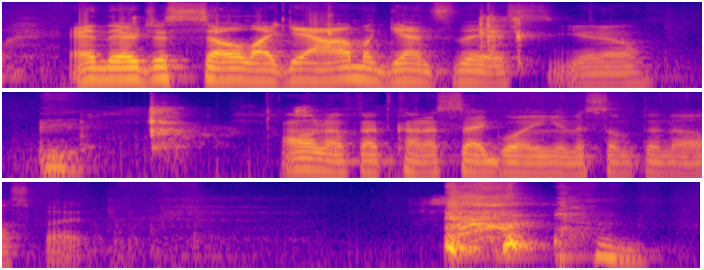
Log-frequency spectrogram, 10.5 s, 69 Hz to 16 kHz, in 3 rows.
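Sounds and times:
speech: 0.0 - 4.0, 4.9 - 7.6, 9.3 - 10.3
person coughing: 3.7 - 4.5, 9.2 - 10.3.

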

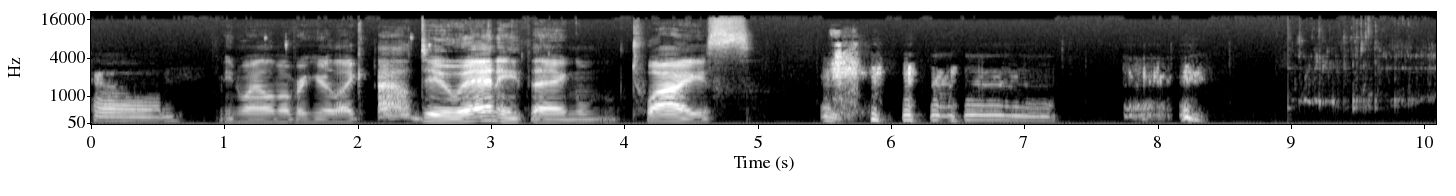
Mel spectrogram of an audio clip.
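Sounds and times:
speech: 1.2 - 8.3
wine being poured from a bottle into a glass: 8.9 - 10.0.

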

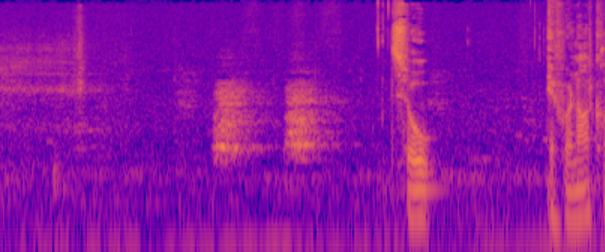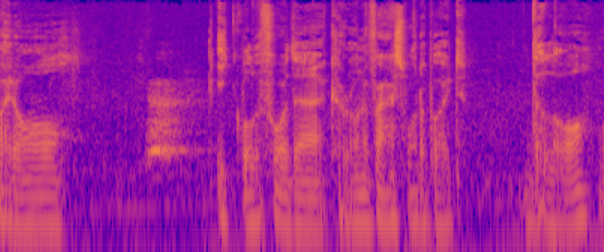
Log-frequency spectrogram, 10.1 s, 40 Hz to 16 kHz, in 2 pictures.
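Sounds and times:
low steady noise: 0.0 - 10.0
dog barking in a neighbouring garden: 1.8 - 2.9, 6.2 - 6.8
speech: 3.3 - 3.7, 4.6 - 5.7, 6.9 - 10.0.

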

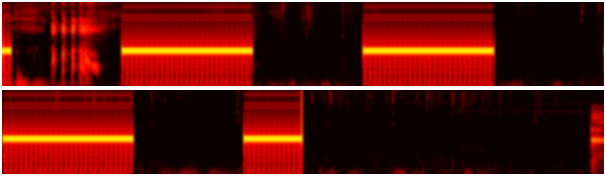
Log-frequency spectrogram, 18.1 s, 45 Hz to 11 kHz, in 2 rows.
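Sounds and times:
telephone line ringback tones on a call: 1.8 - 3.8, 5.4 - 7.4, 9.0 - 11.0, 12.6 - 13.6.

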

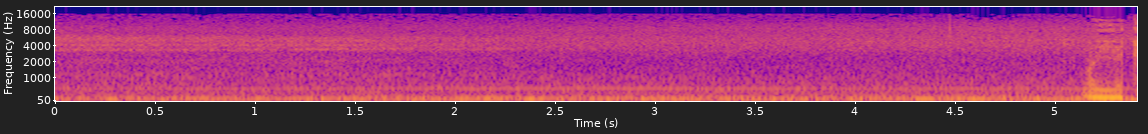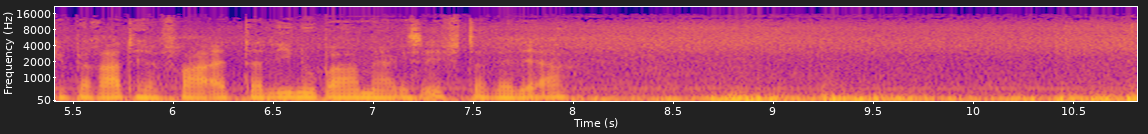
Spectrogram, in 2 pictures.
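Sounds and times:
speech: 5.2 - 8.2
steady wind buffeting across the microphone: 5.4 - 10.8.

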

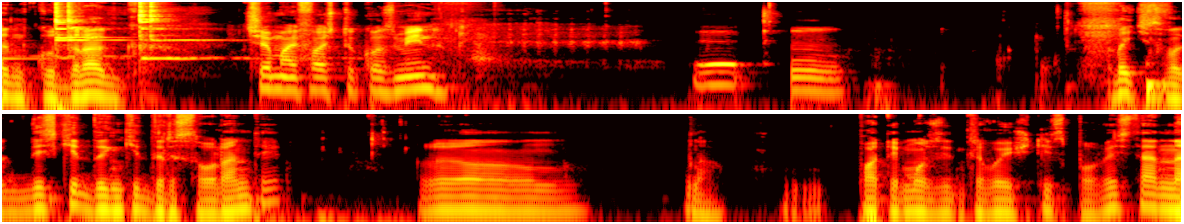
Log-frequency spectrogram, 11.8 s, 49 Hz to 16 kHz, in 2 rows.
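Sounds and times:
glasses clinking in a toast: 0.0 - 2.3
speech: 0.0 - 2.5, 3.4 - 4.5, 5.2 - 7.4, 8.0 - 11.7.

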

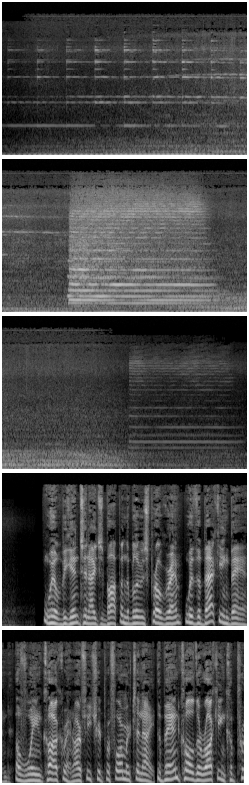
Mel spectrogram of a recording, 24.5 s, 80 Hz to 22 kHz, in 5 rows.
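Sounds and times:
train rumbling along rails: 0.0 - 15.0
loud sustained train horn blast: 6.2 - 9.7, 12.3 - 14.9
speech: 15.6 - 24.4.

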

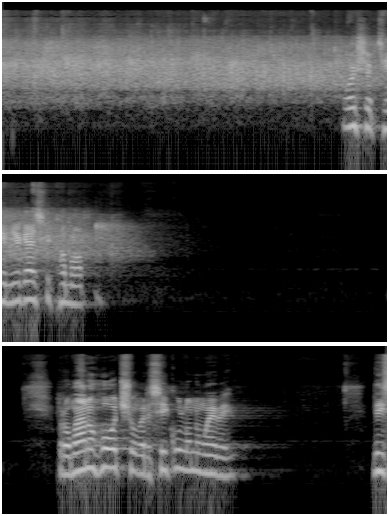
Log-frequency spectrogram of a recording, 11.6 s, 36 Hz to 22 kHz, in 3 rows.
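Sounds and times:
sustained applause from a sizable crowd: 0.0 - 5.4
speech: 3.4 - 4.9, 8.3 - 10.2, 11.4 - 11.5.

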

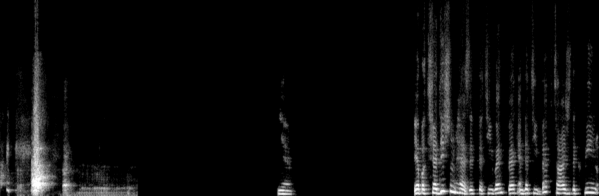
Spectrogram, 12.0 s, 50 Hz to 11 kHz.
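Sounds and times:
dog barking: 0.6 - 1.4
speech: 8.3 - 11.9.

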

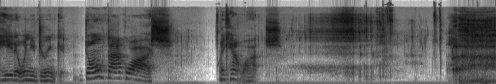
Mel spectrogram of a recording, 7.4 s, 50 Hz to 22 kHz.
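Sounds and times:
speech: 0.0 - 2.6, 3.2 - 4.3
ice cubes being chewed: 4.3 - 6.8.

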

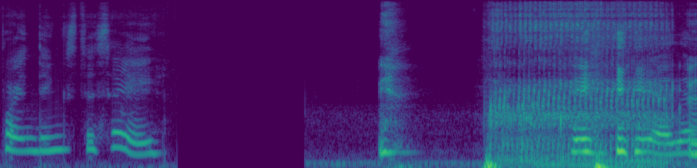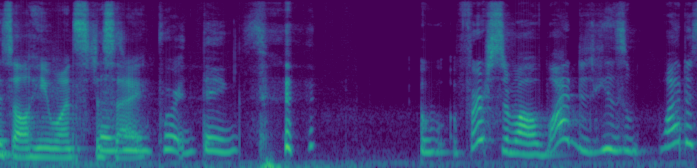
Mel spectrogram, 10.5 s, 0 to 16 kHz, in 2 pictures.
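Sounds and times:
speech: 0.0 - 1.3, 2.8 - 3.1, 3.7 - 7.6, 8.4 - 10.4
cat rubbing and scraping on a microphone: 3.6 - 5.2.

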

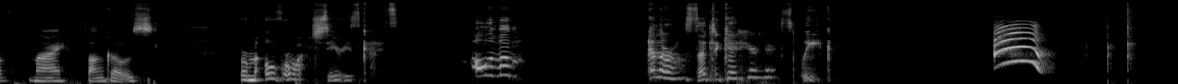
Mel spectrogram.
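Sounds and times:
speech: 0.0 - 1.6, 2.4 - 4.0, 6.5 - 8.4
excited high-pitched human scream: 9.9 - 10.6.

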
